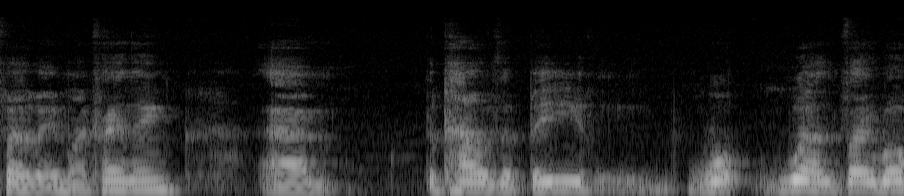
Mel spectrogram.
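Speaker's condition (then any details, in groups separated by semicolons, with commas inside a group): Cerebral palsy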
